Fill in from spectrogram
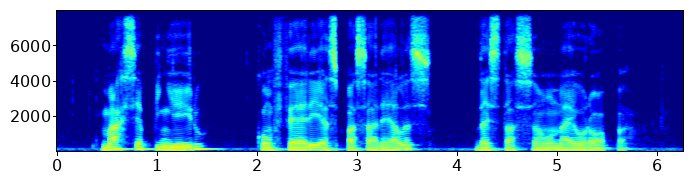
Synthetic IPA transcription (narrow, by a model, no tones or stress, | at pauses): maɾsiɐpĩɲejɾʊ | kõfɛɾɪɐspasaɾɛlɐz̥ | d̪ɐɪst̪asɐ̃w̃nɐewɾɔpɐ̰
